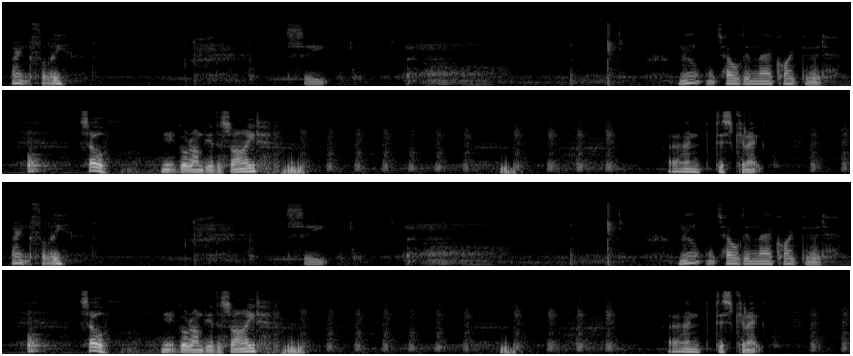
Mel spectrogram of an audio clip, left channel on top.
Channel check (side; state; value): both; identical; correlation 1.00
